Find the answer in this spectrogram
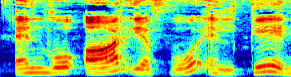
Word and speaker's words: Norfolk: There lived a peddler in a place, PLACE, place, in a place called, CALLED, called Norfolk, NORFOLK, Norfolk. Here, L is silent, okay?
